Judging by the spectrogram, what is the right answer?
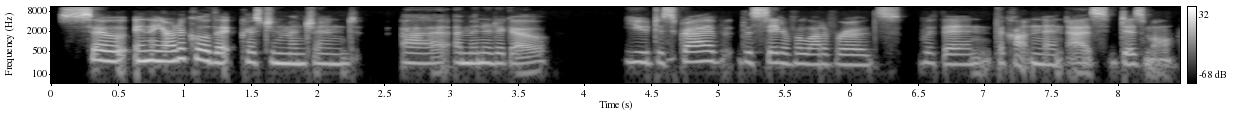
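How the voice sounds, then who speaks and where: A woman's voice: mid-range voice, fairly even intonation, normal speed, vocal fry, darkish tone, no echo. A woman interviewing a guest on a podcast, asking questions in a conversational way.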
